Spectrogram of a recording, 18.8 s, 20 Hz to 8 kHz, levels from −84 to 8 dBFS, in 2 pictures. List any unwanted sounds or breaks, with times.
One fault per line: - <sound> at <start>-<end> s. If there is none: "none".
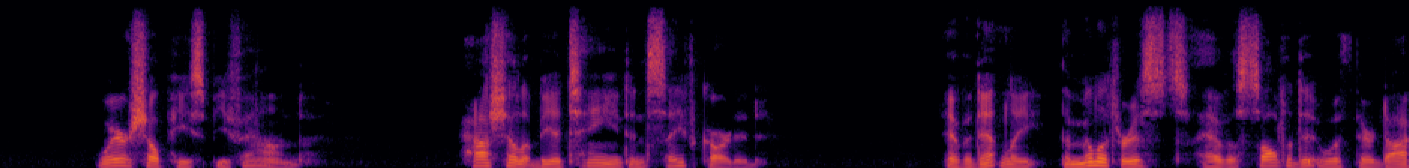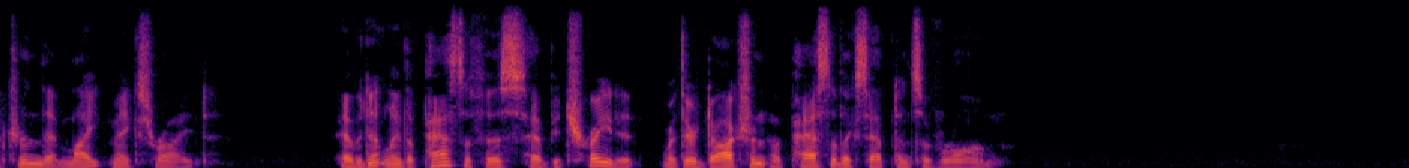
none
